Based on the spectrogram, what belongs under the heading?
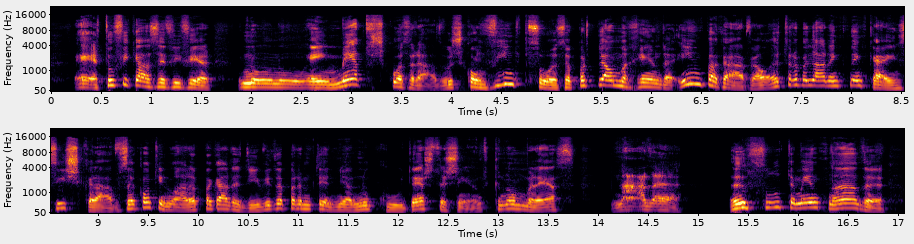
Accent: Portugal; Foda-se, eu sou português, este terreno pertence a todos nós

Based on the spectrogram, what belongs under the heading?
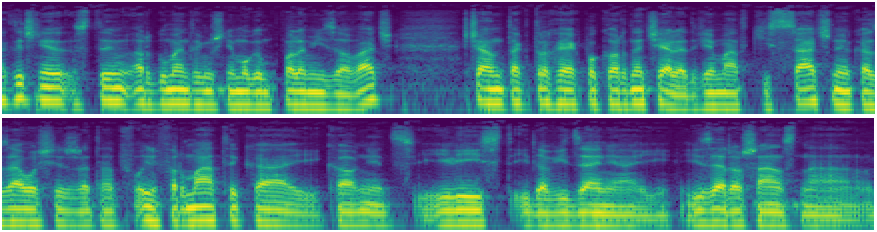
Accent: Lower Silesian Voivodeship, Poland; Nie, ja jestem z Dolnego Śląska, a na Górnym Śląsku skończyłem.

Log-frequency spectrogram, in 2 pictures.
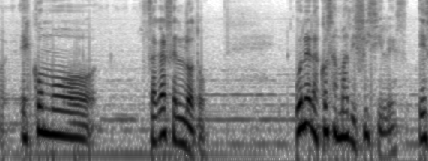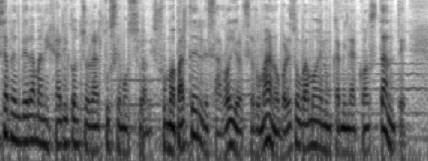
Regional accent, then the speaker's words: Chile; Nosotros somos responsables, los chilenos.

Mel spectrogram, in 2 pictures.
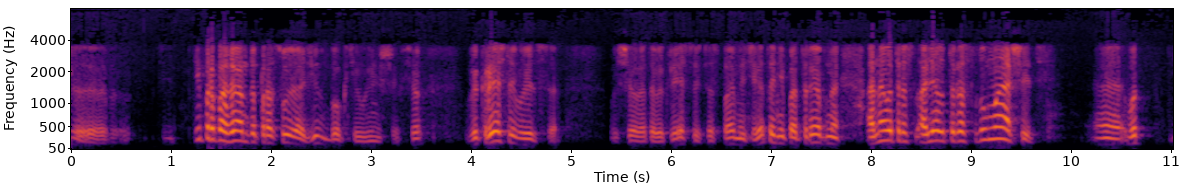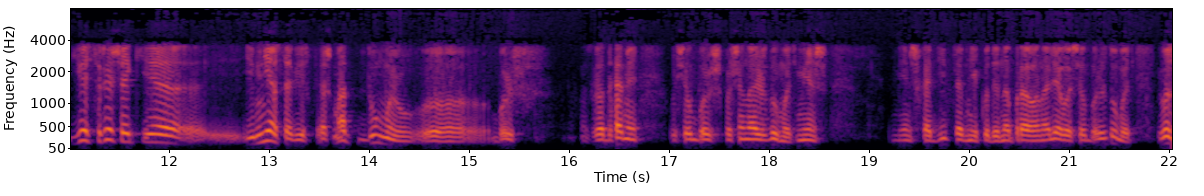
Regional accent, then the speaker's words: Kreva, Grodno Region, Belarus; я ўспамінаю Крэва, скажам, за савецкім часам, калі жывых у самім Крэве, у маёй роднай вёсцы, у маёй мястэчку

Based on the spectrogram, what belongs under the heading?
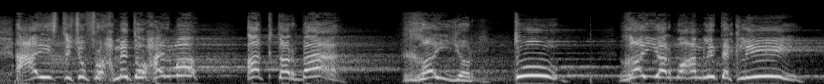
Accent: Mansoura, Dakahlia, Egypt; اقبل عندنا في المنصورة

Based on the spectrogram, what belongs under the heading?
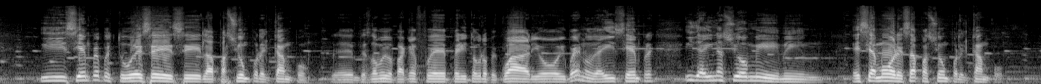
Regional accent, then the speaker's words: El Tocuyo, Lara, Venezuela; now in Portuguesa, Venezuela; Mira, soy nativo del Tocuyo, venido para acá hace muchos años, trajo mi papá acá para Portuguesa.

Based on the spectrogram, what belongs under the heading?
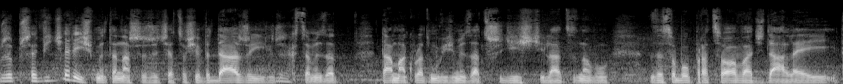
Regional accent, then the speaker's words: Łódź, Łódź Voivodeship, Poland; w Łodzi, no bo stamtąd jestem

